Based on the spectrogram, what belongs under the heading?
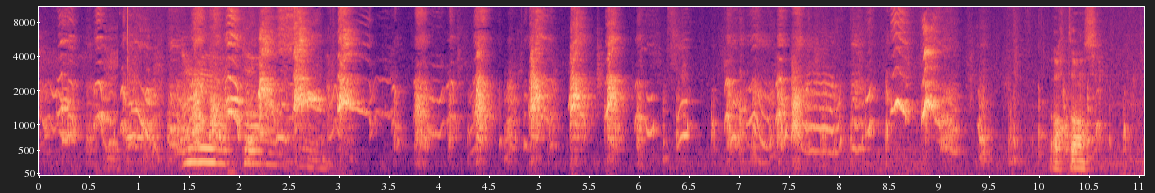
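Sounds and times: puppies yipping and whimpering: 0:00.0 - 0:11.0.

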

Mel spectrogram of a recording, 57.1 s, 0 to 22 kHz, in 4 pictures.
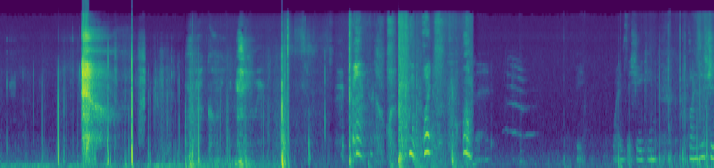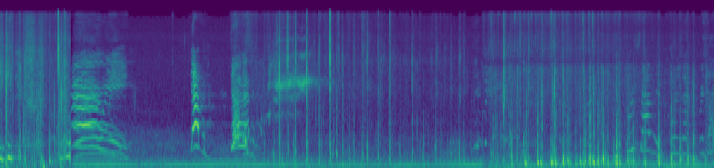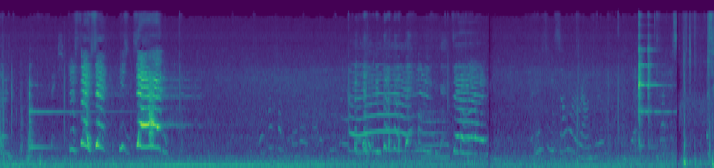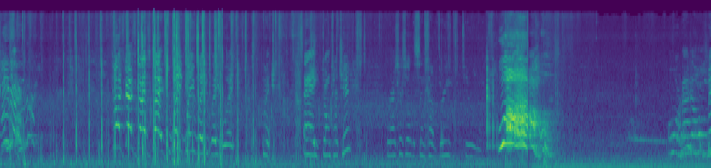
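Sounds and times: children shouting and laughing: 0:01.6 - 0:02.5, 0:06.7 - 0:09.5, 0:14.0 - 0:17.0, 0:18.1 - 0:20.7, 0:29.9 - 0:32.6, 0:35.0 - 0:38.4, 0:42.7 - 0:49.1, 0:52.6 - 0:54.2, 0:55.3 - 0:57.0
children running on wet pavement: 0:13.0 - 0:15.7, 0:19.4 - 0:28.8, 0:42.2 - 0:50.3.

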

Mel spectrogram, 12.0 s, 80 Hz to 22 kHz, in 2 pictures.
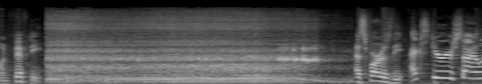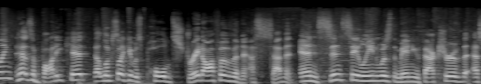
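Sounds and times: engine at high revs: 0:00.6 - 0:04.4.

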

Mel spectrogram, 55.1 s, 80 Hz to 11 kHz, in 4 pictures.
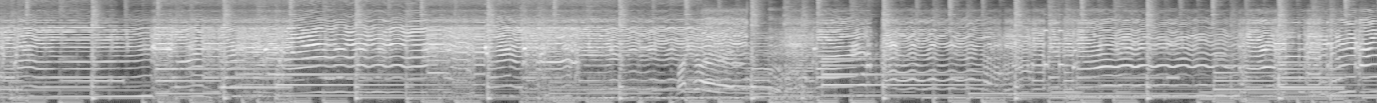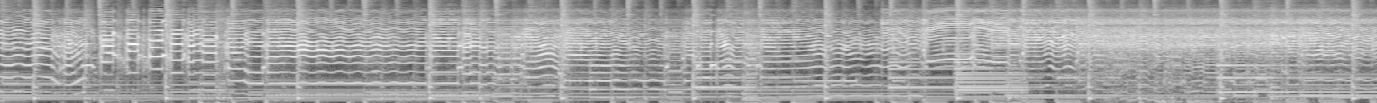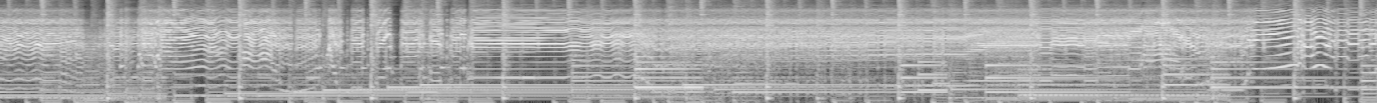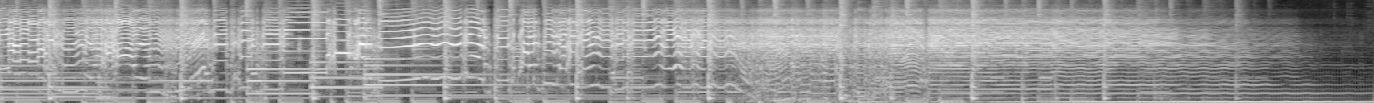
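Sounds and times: backing track: 0:00.0 - 0:55.0
electric guitar lead with vibrato: 0:00.0 - 0:55.0.

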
